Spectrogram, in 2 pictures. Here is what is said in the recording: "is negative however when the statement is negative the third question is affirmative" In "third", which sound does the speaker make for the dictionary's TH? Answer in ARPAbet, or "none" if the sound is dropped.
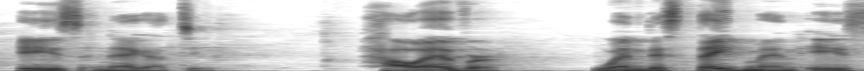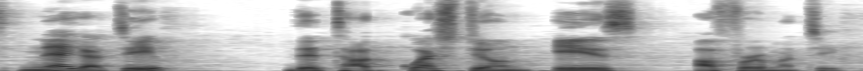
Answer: T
